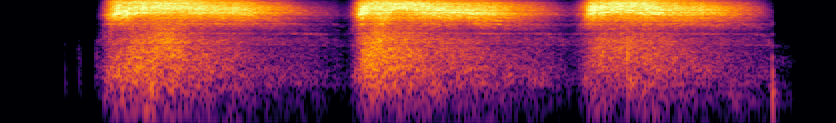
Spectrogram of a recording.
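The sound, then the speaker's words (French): A voice imitates a snake's hiss with three long, loud sibilant bursts, each fading slightly before a brief pause, with no talking. “Siffle le serpent.”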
